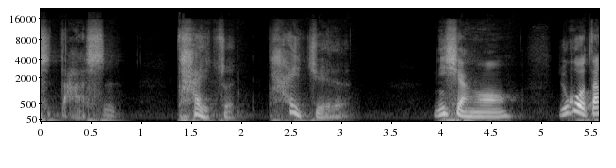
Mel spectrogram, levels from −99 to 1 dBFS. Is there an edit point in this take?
yes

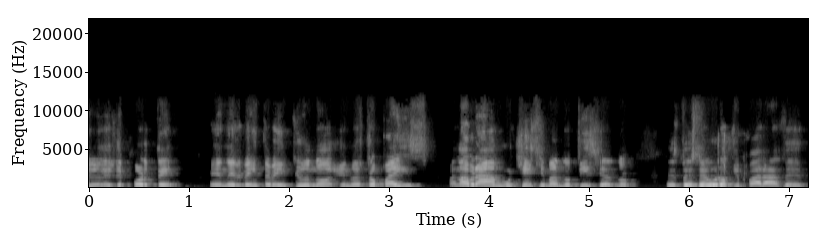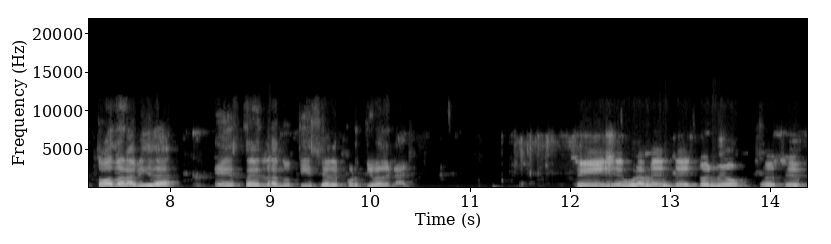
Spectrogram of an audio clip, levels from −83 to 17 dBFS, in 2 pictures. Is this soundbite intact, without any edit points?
no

